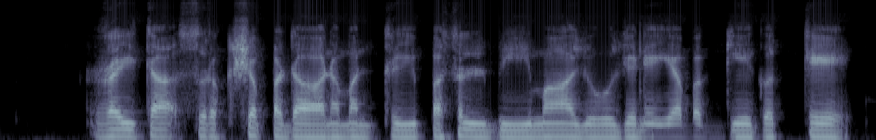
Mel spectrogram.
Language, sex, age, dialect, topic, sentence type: Kannada, male, 51-55, Mysore Kannada, agriculture, question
